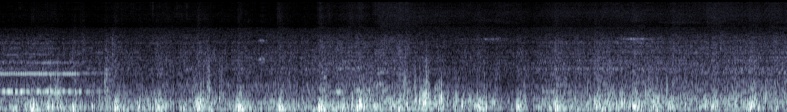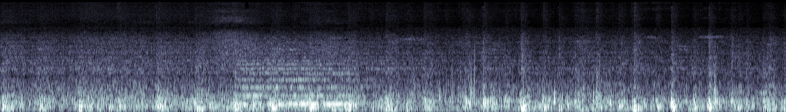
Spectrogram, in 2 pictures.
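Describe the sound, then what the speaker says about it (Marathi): Deccan Queen Express running at speed near Khandala, a continuous rolling rumble with clickety-clack wheel beats and a drawn-out horn sounding midway, heard from aboard at moderate loudness. "आपली डेक्कन क्वीन एक्सप्रेस जी आहे ती काय जबरदस्त स्पीडमध्ये चालत आहे"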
